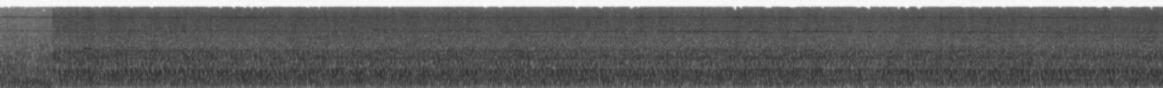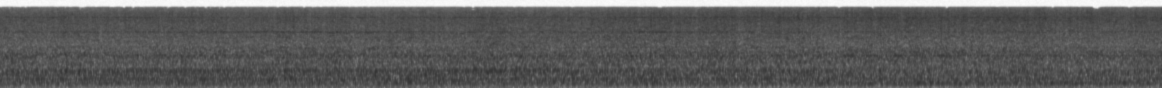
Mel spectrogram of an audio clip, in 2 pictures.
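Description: A passenger river boat's engine heard from on board, running steadily under way as a hum of several steady tones, over the rush of the wake.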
